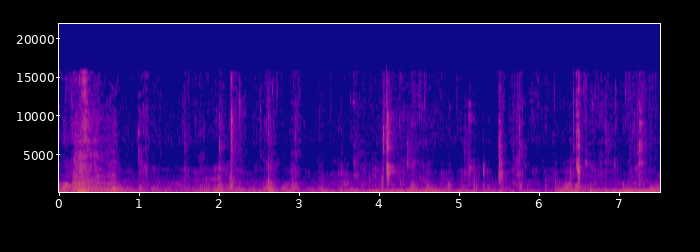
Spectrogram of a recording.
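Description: Close-miked chewing and mouth sounds of people eating rice and fish curry by hand, with scattered small clicks and smacks throughout. The loudest comes just after the start, as a mouthful goes in.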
